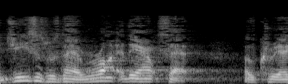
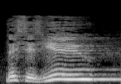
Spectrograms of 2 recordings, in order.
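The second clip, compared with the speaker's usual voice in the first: slow, higher and louder gasp of awe; awed realisation; 5 semitones higher, 4 dB louder, slower than usual. Retold or imitated. Preacher voicing Isaiah seeing God, slow awed realisation. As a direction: let it dawn on you slowly, in wonder. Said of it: "He's seen something and thinking".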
